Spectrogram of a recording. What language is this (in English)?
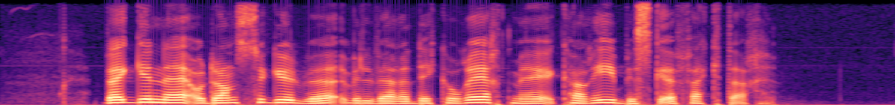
Norwegian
